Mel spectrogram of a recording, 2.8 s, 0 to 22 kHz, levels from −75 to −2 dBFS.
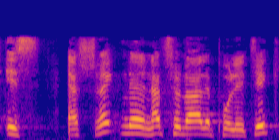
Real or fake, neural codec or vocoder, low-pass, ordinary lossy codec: real; none; 7.2 kHz; none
